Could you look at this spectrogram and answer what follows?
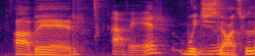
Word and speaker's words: haber: Now, the H is silent, therefore you get words like verbs like haber, A ver.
